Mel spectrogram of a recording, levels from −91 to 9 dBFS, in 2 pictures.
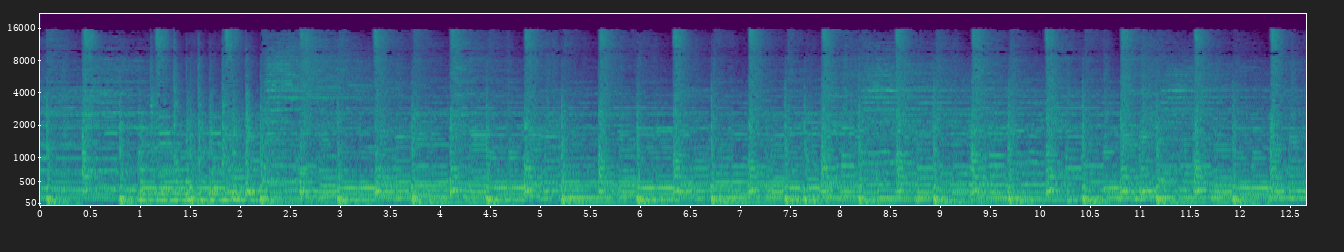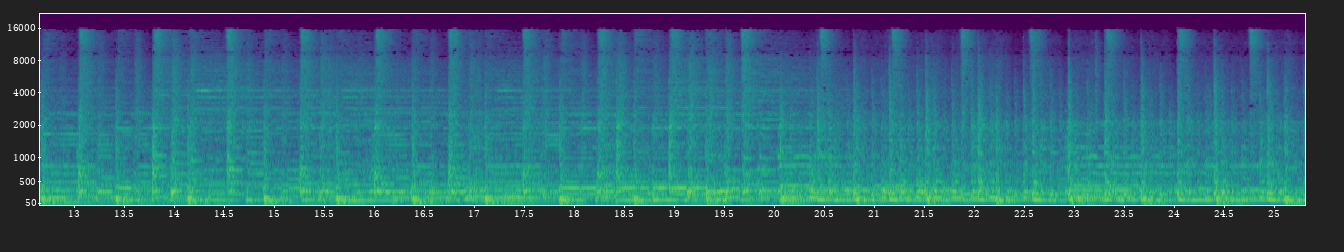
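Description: Nothing technically wrong can be heard anywhere in this audio.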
